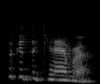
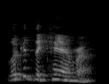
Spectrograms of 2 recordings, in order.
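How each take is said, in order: Both takes have the same delivery.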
